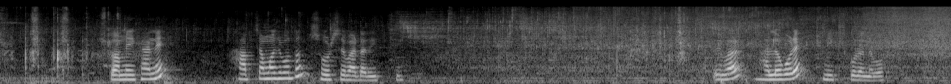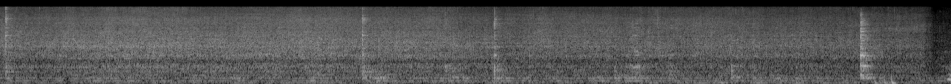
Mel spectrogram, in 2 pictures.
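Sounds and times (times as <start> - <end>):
metal spatula stirring and scraping: 0.0 - 1.4, 6.0 - 18.8
paste sizzling in oil: 3.6 - 19.0.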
